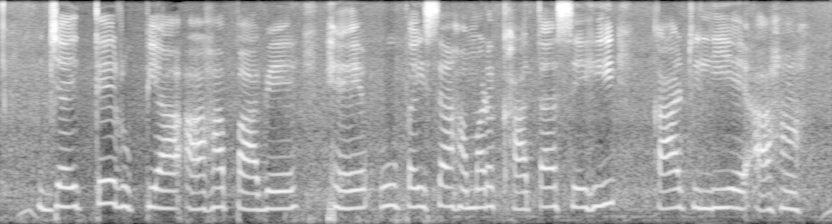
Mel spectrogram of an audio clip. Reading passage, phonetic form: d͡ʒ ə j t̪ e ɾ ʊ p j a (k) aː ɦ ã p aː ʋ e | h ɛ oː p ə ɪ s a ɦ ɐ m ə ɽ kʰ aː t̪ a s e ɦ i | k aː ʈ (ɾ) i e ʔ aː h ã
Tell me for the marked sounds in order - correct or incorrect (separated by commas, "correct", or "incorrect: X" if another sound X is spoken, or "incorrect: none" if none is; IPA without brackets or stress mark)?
incorrect: none, incorrect: l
